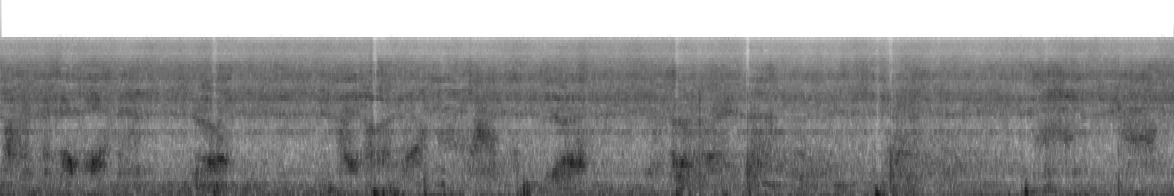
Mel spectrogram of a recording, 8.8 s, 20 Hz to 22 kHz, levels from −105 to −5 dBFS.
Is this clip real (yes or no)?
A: no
